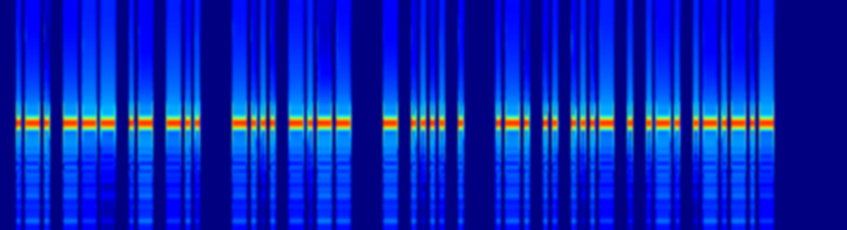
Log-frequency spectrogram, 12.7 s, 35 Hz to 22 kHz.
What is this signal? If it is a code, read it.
Morse code, heard as a keyed tone, about 17 wpm, 700 Hz. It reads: ROAD BY THE RIVER.
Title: Sentences from Top 1000 Words - Review Part 4 - 17wpm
